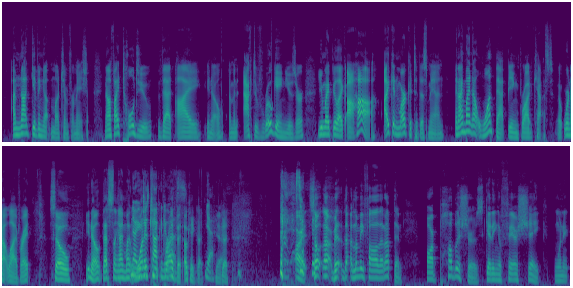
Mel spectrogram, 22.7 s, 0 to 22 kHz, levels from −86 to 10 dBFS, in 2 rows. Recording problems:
none

